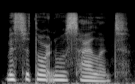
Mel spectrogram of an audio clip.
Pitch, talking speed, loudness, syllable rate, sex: 195 Hz, 180 wpm, -18 LUFS, 5.0 syllables/s, female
